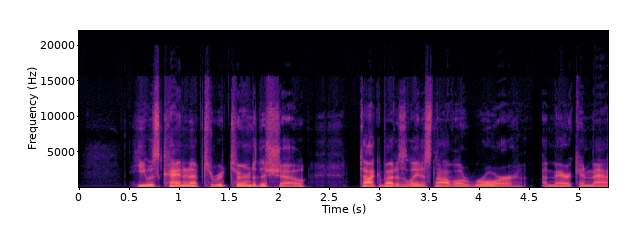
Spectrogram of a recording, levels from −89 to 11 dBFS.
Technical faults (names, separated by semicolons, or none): short stall from a late packet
